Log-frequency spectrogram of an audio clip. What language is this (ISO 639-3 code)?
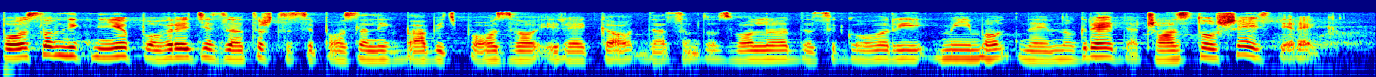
srp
